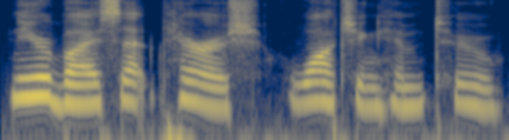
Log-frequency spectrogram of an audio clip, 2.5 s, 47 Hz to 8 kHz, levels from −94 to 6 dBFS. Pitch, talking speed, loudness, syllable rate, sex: 185 Hz, 165 wpm, -19 LUFS, 4.0 syllables/s, female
